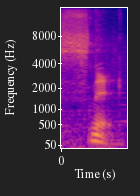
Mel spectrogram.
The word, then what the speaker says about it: SNCC: And it's pronounced SNCC. It looks somewhat like SNCC, but the widely accepted pronunciation for that is SNCC, or the Student Nonviolent Coordinating Committee.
